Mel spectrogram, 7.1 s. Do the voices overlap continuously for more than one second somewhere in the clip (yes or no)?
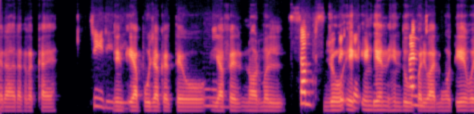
no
